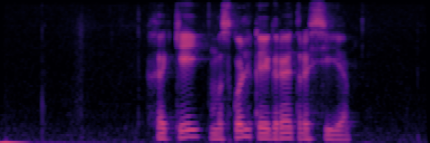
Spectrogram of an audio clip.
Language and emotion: Russian, neutral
